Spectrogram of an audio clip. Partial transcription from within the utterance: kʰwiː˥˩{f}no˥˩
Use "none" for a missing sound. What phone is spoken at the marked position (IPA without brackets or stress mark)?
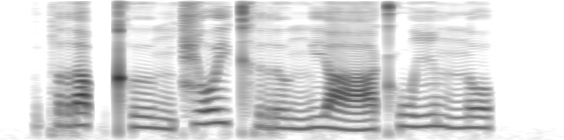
m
